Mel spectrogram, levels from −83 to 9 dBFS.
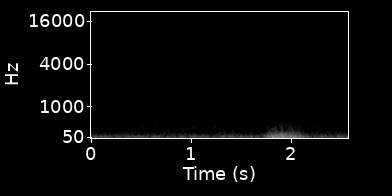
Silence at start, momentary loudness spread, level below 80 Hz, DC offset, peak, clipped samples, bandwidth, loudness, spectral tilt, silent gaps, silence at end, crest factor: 0 s; 21 LU; -50 dBFS; under 0.1%; -34 dBFS; under 0.1%; 5.2 kHz; -50 LUFS; -8 dB/octave; none; 0 s; 16 dB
